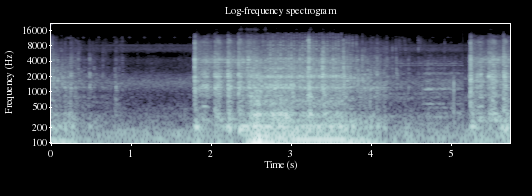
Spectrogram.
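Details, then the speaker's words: 2010 Maruti Swift, 102,000 km, hot restart after timing chain repair for late starting (P0340 cam sensor fault): short crank, catches promptly, smooth even idle without hesitation; late-start fault cured. "அந்த late ஸ்டார்டிங்கோட complaint வந்து பார்த்தீங்கன்னா timing செயின்னால தான் வந்தது. அதனால தான் நான் இப்போ உங்களுக்கு இந்த மாதிரி ஆஃப் பண்ணி ஸ்டார்ட் பண்ணேன்."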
